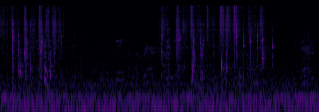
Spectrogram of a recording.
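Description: Small plastic containers being shaken and handled: quick, irregular clicks and crinkles in two spells, one at the start and another from about three seconds in, with a quieter gap between.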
